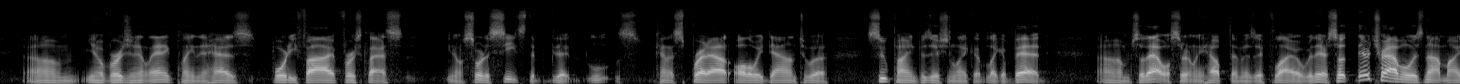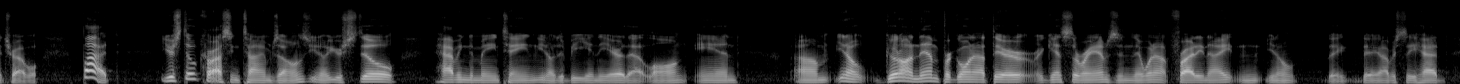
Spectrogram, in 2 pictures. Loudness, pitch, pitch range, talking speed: -26 LUFS, 95 Hz, 90-105 Hz, 210 wpm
